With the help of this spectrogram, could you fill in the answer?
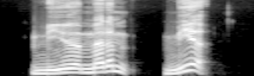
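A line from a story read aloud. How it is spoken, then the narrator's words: Cry. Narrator (German): rief Felton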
